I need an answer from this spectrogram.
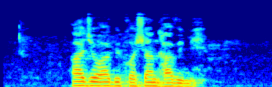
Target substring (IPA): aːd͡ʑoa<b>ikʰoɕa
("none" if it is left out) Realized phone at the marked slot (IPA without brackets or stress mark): b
